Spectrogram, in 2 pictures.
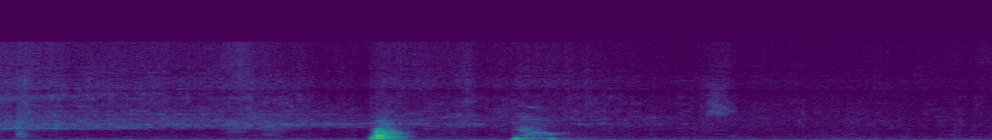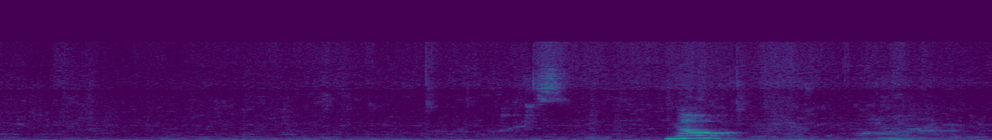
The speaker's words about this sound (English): Please. No more barking. You guys, I'm so sorry about all the barking today.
